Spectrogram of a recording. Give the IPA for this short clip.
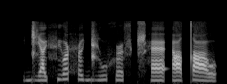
d͡ʑ a fʲ o ħ y d͡ʑ u x ə˞ s ʈ͡ʂʰ æ ʔ æ tˤ o

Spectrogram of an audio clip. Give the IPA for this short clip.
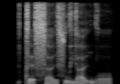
t ɛ̰˦˨ s a˨ ɪ̯ s ṵ˦˨ j a̰˦˨ ɪ̯ w ɔ˨

